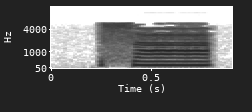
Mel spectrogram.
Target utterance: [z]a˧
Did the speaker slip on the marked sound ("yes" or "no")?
yes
